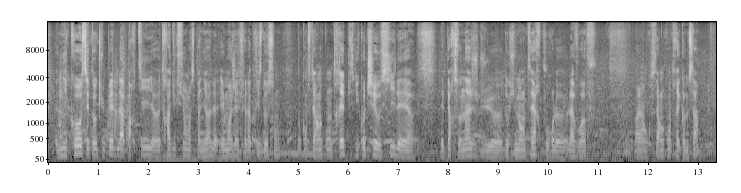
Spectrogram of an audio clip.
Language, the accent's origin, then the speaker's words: French; France; now in Belgium; Moi, pour ma part, je suis français d'origine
